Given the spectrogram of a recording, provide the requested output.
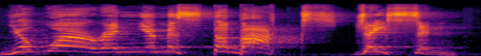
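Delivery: high, loud, slow call at a friend; excited yell. Real, not acted. Gamer yelling at Jason for missing the box. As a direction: shout the name across the room.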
